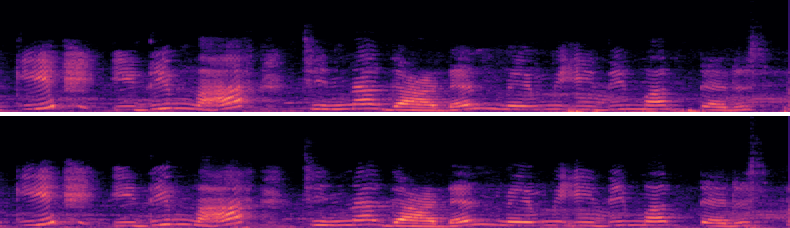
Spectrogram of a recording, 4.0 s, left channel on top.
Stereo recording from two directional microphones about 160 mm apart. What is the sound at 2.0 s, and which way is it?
A child's voice, 25° right (ahead or behind).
